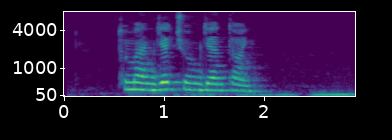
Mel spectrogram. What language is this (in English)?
Uzbek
